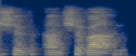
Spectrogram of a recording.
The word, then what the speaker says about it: Chabon: I think it's Chavon, because the way the B is supposed to be like a V.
